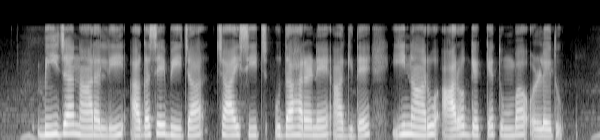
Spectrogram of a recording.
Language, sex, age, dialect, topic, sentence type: Kannada, female, 18-24, Mysore Kannada, agriculture, statement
